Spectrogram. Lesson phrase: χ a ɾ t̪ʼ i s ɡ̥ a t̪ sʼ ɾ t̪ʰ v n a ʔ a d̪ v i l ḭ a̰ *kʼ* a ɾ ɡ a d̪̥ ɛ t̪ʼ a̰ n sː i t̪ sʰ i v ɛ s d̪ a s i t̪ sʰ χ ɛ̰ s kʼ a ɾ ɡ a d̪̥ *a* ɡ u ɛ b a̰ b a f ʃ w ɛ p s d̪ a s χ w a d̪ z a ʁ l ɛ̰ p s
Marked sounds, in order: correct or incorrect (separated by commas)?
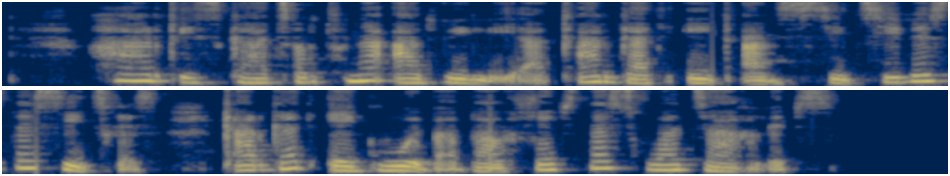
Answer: correct, incorrect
